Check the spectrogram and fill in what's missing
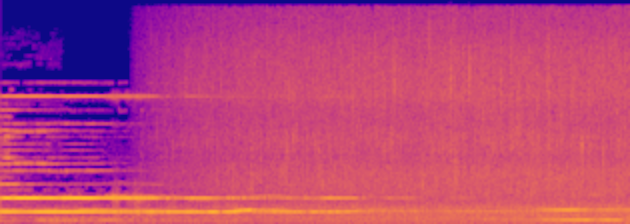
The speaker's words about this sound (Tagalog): Bumuhos ang malakas na ulan.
